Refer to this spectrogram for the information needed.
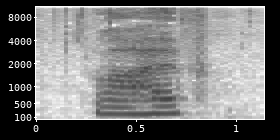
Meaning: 1. bottle (for liquids) 2. jar
- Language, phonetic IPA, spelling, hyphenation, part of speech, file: Czech, [ˈlaːɦɛf], láhev, lá‧hev, noun, Cs-láhev.ogg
